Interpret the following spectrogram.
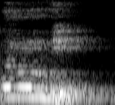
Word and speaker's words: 은닉: 근데 앞에 오면은 익명 그렇지 인터넷 세상에서 익명화 얘기하잖아 그렇지 그때 익명할 때는 니은이 탈락해서 익명이 돼요. 알겠죠? 근데 뒤에 오면은 은닉 은닉한 자금을 다 찾았다 이러잖아. 그렇지? 그래서 은닉이라고 해서 둘째 이하의 음절에 올 때는 그대로 발음이 됩니다.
